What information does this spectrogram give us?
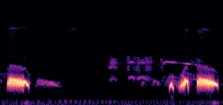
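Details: Spotted dove used as a decoy, cooing to call and lure other doves; loud, low, hoarse coo notes open and close the passage, with softer broken notes and a faint thin whistle in between.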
